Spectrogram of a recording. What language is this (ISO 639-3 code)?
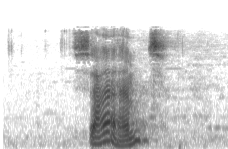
kab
